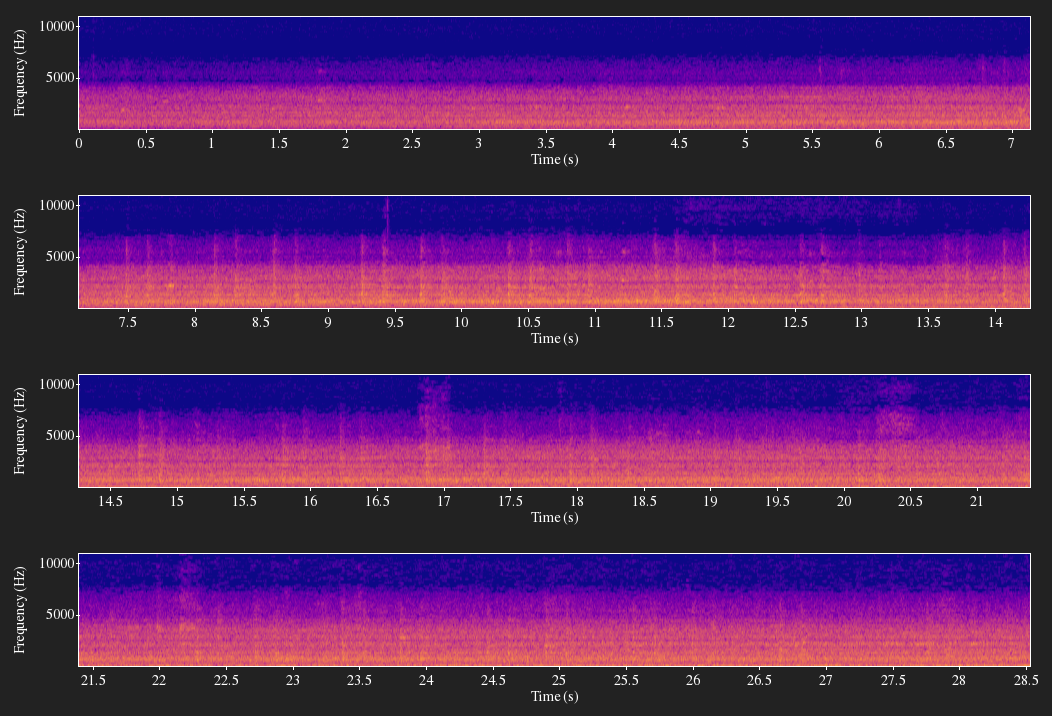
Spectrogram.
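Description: Freight train of empty wagons hauled by a Stadler Eurodual locomotive, running past. It grows louder over the first several seconds as it approaches, then holds steady as the wagons roll along the track.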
